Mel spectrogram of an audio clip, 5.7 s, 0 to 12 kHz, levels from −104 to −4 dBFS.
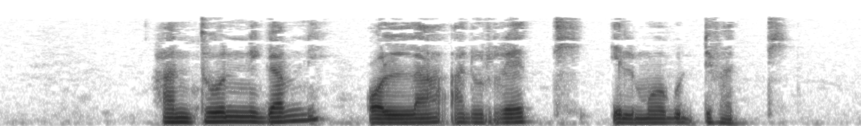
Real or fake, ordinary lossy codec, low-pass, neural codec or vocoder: real; MP3, 32 kbps; 7.2 kHz; none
